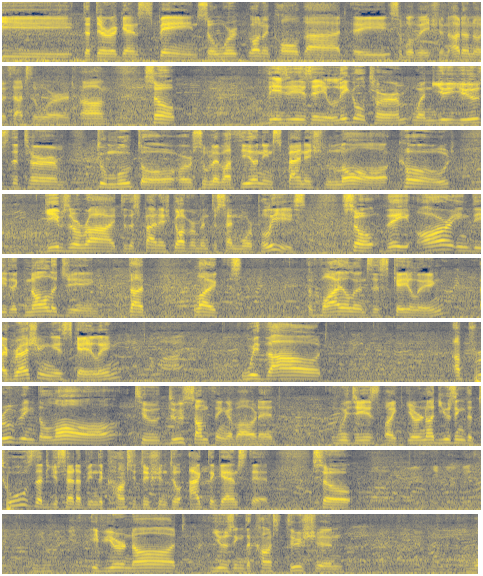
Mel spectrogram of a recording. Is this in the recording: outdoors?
yes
